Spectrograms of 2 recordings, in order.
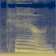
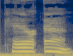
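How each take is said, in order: First: The word is said as one syllable. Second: The word is said as two syllables. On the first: "One syllable" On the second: "pronounced it as two syllables"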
